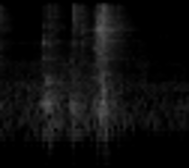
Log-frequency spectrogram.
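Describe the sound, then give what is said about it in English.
A spatula scrapes and clinks against a pan in three quick metallic taps, bright and moderately loud, as a quesadilla is flipped, with no talking. “Maybe I'm not, because I've got to flip this quesadilla. With, like, an actual flipping instrument, not a fork.”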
